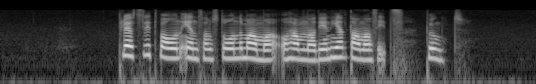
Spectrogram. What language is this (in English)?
Swedish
